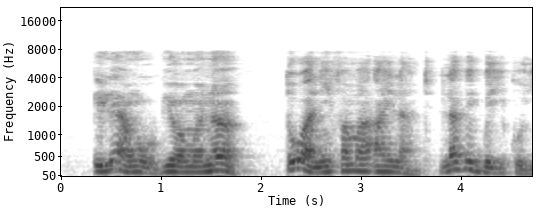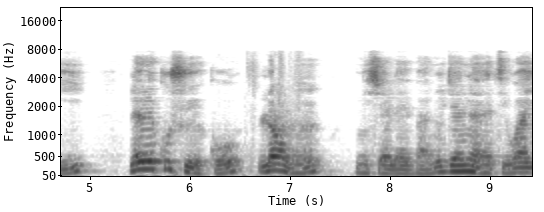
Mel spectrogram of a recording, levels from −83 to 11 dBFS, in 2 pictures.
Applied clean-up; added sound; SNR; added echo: neural separator model SepFormer DNS4.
